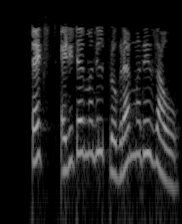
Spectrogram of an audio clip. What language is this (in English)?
Marathi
